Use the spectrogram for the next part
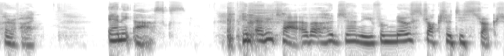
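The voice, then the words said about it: Put-on British accent. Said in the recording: “I don't know where the British accent came from.”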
